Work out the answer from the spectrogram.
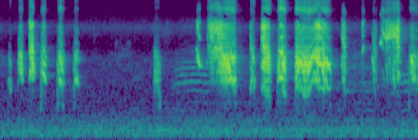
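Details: Pied bushchat song played as a lure to get other bushchats singing: a run of sharp, high chips, then a burst of loud, harsh, buzzy chattering broken into quick segments.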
